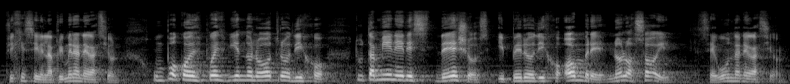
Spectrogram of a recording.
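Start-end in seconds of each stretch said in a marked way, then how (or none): 1.5-6.7 loud, high, fervent Bible reading; preacher's dramatic scripture voice. Acted. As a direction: proclaim the scene with rising fervour.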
